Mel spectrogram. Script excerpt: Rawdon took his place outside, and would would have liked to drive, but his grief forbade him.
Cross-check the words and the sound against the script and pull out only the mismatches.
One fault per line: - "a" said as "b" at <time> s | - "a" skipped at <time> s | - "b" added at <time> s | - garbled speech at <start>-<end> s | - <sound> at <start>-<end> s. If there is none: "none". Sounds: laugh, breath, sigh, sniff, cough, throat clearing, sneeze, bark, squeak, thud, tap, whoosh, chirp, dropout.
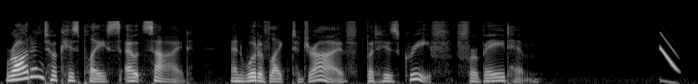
- "would" skipped at 2.6 s
- chirp at 6.6-6.8 s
